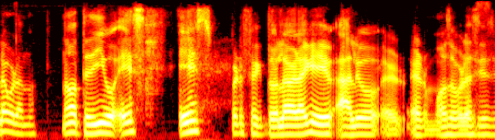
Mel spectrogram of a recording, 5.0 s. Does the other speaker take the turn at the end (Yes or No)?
Yes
